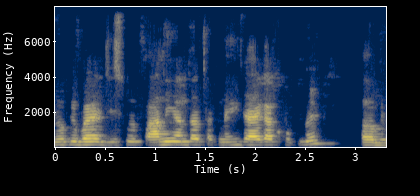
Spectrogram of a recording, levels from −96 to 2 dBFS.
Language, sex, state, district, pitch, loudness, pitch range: Hindi, male, Bihar, Saran, 165 Hz, -20 LUFS, 155-170 Hz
